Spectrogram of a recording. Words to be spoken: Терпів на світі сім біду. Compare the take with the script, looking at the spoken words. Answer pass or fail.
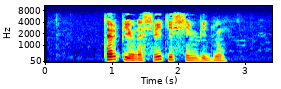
pass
